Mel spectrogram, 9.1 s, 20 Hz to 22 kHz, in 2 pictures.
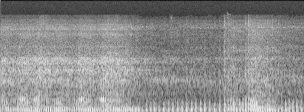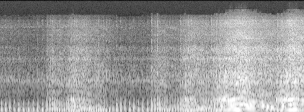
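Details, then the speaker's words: New 2026 Bajaj Dominar 350 at 1,300 km: a steady, fast tak-tak knock over the engine beat that began suddenly on an 80–90 km ride. The cause is unknown and the bike is going to the service centre. "ಏನಕ್ಕೆ ಅಂತಂದ್ರೆ ನನ್ನ ಗಾಡಿನಲ್ಲಿ ಸಡನ್ಆಗಿ knocking sound ಬಂತು ಟಕ್ ಟಕ್ ಟಕ್ ಟಕ್ ಟಕ್ ಅಂತ"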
